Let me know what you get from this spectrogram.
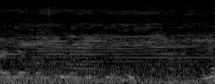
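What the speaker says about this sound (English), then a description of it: "right here we started doing the ball line with the Babyliss trimmer" A Babyliss hair trimmer buzzes steadily during a taper haircut, a continuous close electric hum with talking over it.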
